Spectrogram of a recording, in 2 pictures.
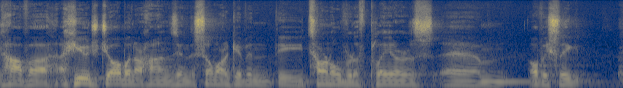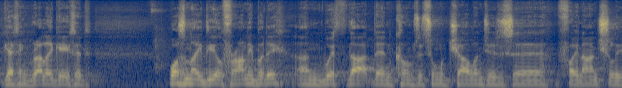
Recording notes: A live Q & A event. At DC Thomson HQ in Dundee.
